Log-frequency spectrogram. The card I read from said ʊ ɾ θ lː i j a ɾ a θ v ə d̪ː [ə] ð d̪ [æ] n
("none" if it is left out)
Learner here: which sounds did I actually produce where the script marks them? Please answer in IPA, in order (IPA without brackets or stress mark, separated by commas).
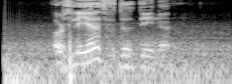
ə, i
